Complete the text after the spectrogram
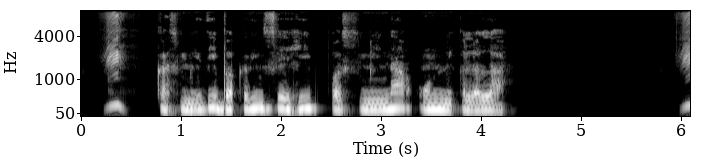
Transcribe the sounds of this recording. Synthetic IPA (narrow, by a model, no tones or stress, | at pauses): kəsmiːɾibəkɾĩnseɦipəsmiːnaʊnːɪkəllaː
